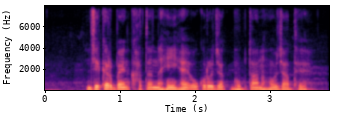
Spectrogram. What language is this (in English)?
Chhattisgarhi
